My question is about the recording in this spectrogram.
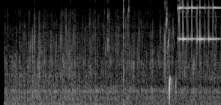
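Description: Shrimp simmering in sauce in a wok, the sauce bubbling and popping softly. Near the end a click and a high, ringing chime come in, the sound effect of an on-screen subscribe button.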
